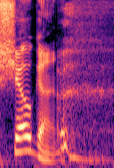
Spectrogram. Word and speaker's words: Shogun: That's the way they say it on Shogun. Shogun. We grew up thinking it was Shogun. Shogun. It's not.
